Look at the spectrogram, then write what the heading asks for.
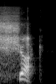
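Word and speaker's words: Shough: It's Shuck.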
